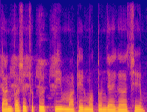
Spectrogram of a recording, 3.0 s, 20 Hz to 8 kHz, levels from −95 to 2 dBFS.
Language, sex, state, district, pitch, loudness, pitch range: Bengali, male, West Bengal, Cooch Behar, 125 Hz, -15 LUFS, 115-130 Hz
